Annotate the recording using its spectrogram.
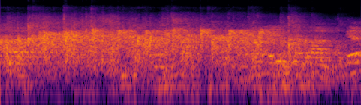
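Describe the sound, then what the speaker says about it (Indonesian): Loud, dense applause from a room of people, steady clapping throughout with possible voices mixed in. "tepuk tangan dulu kepada"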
